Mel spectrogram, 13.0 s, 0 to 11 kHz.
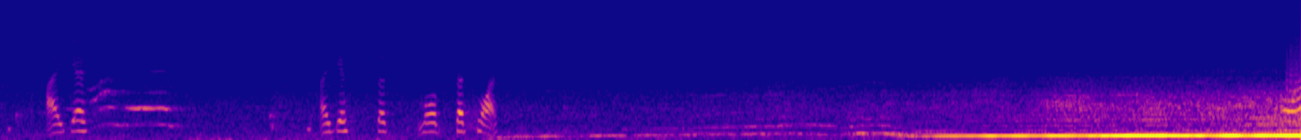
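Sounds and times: vehicle engine humming: 5.0 - 13.0.

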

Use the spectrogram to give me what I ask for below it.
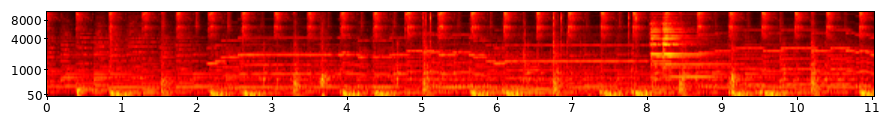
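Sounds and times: electronic keyboard melody: 0.0 - 11.0
keyboard drum rhythm: 0.0 - 11.0.

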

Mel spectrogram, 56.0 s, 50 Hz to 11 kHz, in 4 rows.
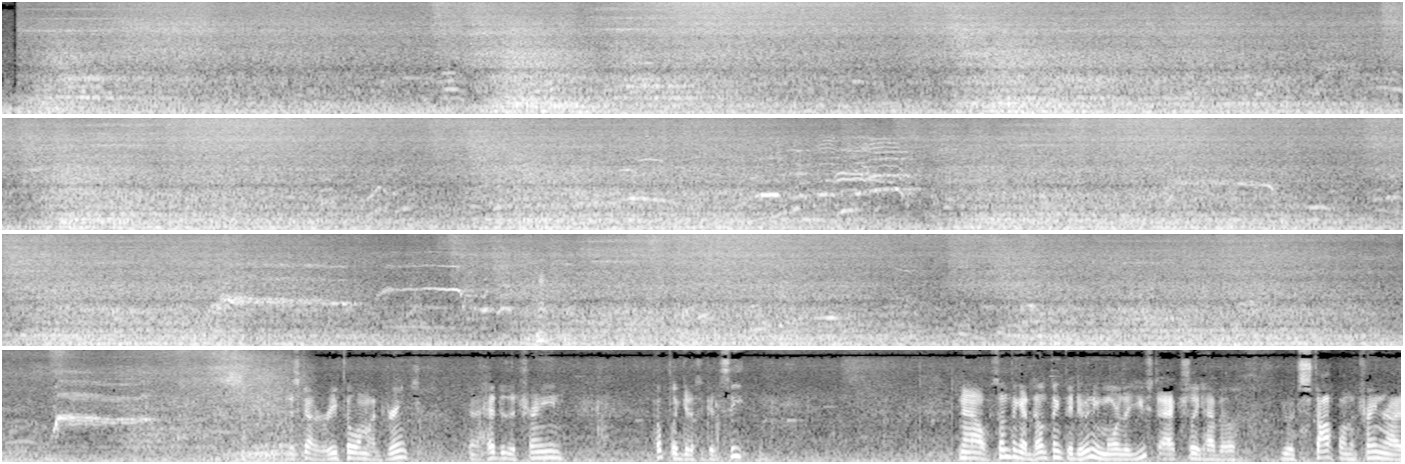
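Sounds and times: rush of air from swinging ride: 0.0 - 56.0
riders' voices and screams: 0.1 - 45.1.

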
